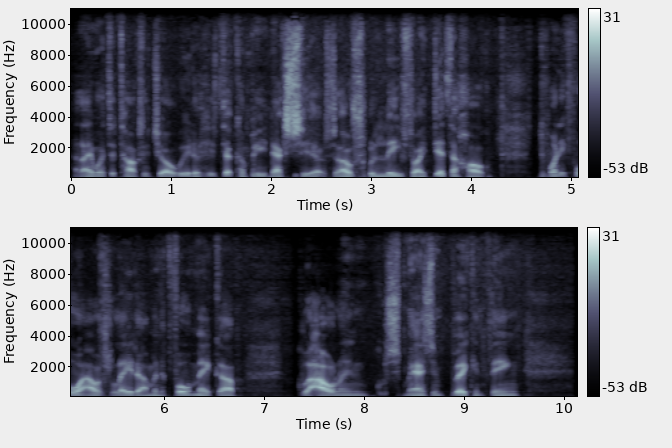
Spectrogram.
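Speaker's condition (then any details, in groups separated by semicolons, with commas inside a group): Hearing loss; left ear surgery about 5 years ago, no hearing aid in left ear now, hears much better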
